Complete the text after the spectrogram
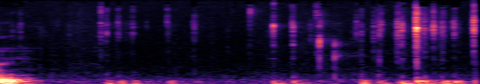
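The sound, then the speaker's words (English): Computer keyboard typing, faint irregular clicks and taps in uneven bursts over a low background hum. “you're going to hear me typing as I pull this up and prepare it.”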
